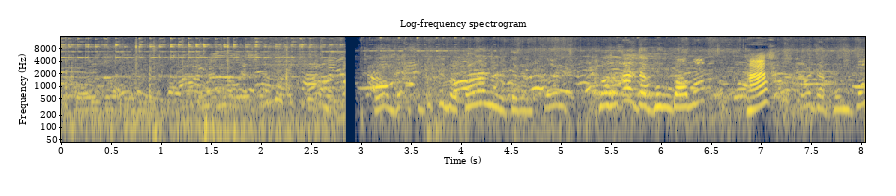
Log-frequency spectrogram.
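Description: Children shout and play in shallow water.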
